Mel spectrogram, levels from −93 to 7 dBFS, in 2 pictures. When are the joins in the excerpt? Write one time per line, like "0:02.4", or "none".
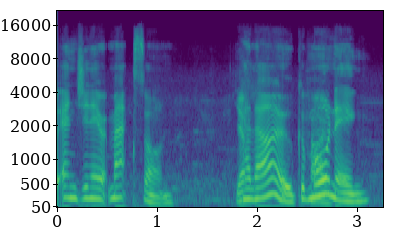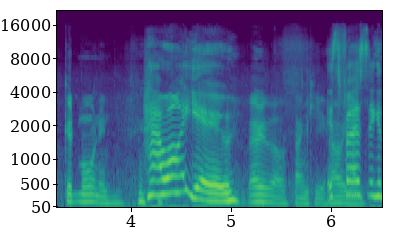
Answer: none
